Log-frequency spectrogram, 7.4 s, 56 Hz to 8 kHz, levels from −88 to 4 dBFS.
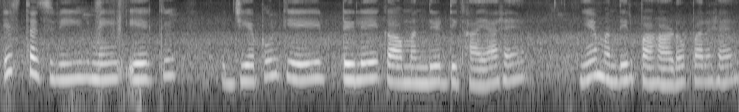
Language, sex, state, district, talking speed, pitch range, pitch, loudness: Hindi, female, Rajasthan, Jaipur, 130 wpm, 215-250 Hz, 235 Hz, -17 LUFS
